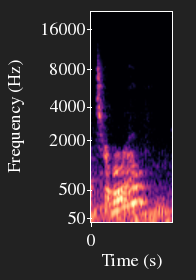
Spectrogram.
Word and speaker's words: Tubarão: Uh we are going to see Vigil, Kaid, Clash, uh Tubarão? How do you pronounce that? Tubarão.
